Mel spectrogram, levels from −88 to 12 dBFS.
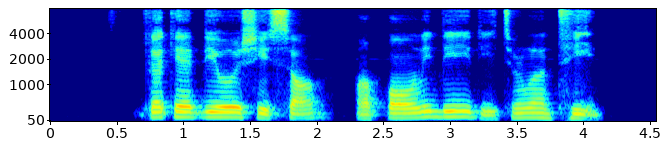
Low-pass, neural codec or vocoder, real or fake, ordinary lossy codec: none; codec, 16 kHz, 0.5 kbps, FunCodec, trained on LibriTTS, 25 frames a second; fake; none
